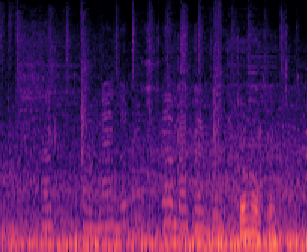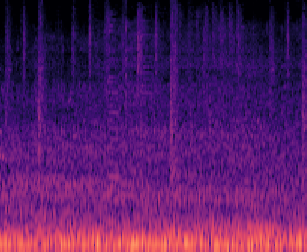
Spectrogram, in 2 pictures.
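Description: Steady low rumble of wind buffeting the microphone, under quiet background music. A short voice calls out about two and a half seconds in, and a few light clicks are scattered through.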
